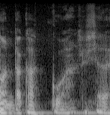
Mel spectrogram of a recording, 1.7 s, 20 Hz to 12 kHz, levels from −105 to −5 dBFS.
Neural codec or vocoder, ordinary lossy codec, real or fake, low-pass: none; none; real; 10.8 kHz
